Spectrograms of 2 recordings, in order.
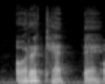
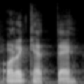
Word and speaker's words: Orecchiette: It was the orchetti. How do you say that? – Orecchiette. – Orecchiette.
